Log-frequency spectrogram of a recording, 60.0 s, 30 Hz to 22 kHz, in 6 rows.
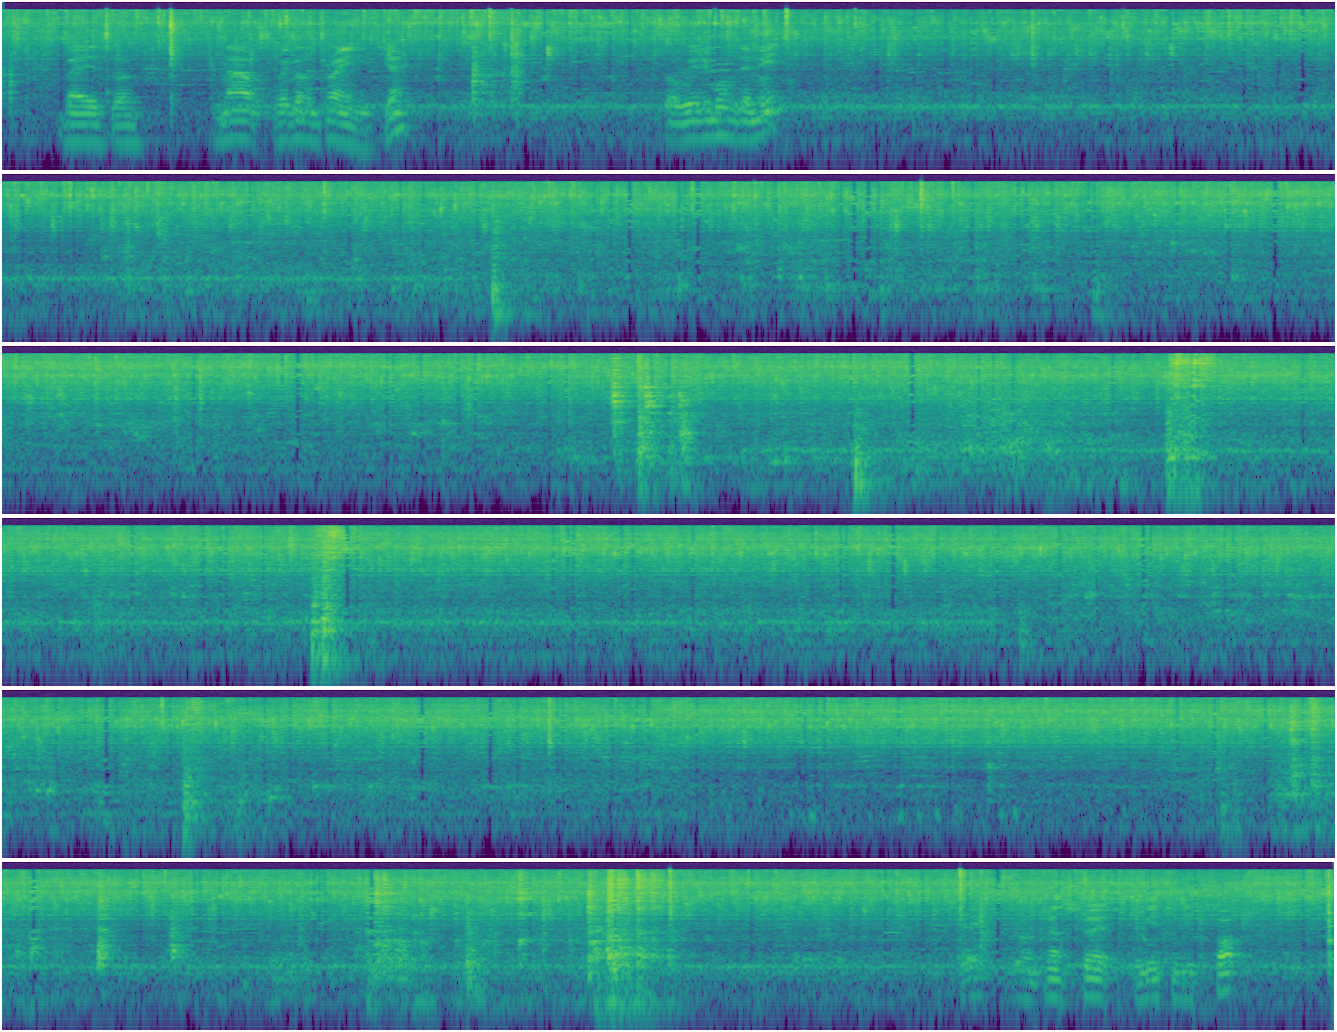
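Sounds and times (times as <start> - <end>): kitchenware knocking and clinking: 3.5 - 4.0, 24.5 - 25.3, 26.4 - 26.7, 28.6 - 29.2, 32.2 - 32.8, 49.1 - 51.5, 52.6 - 55.2
tap running into sink: 13.6 - 14.0, 26.3 - 26.8, 32.2 - 32.8, 41.3 - 42.0.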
